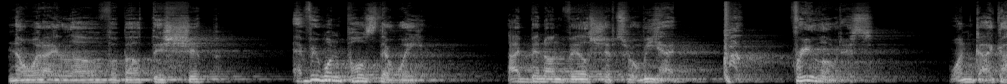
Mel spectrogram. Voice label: Crew Idle Male en; Dialog; Warframe; Railjack Crew; Red Veil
